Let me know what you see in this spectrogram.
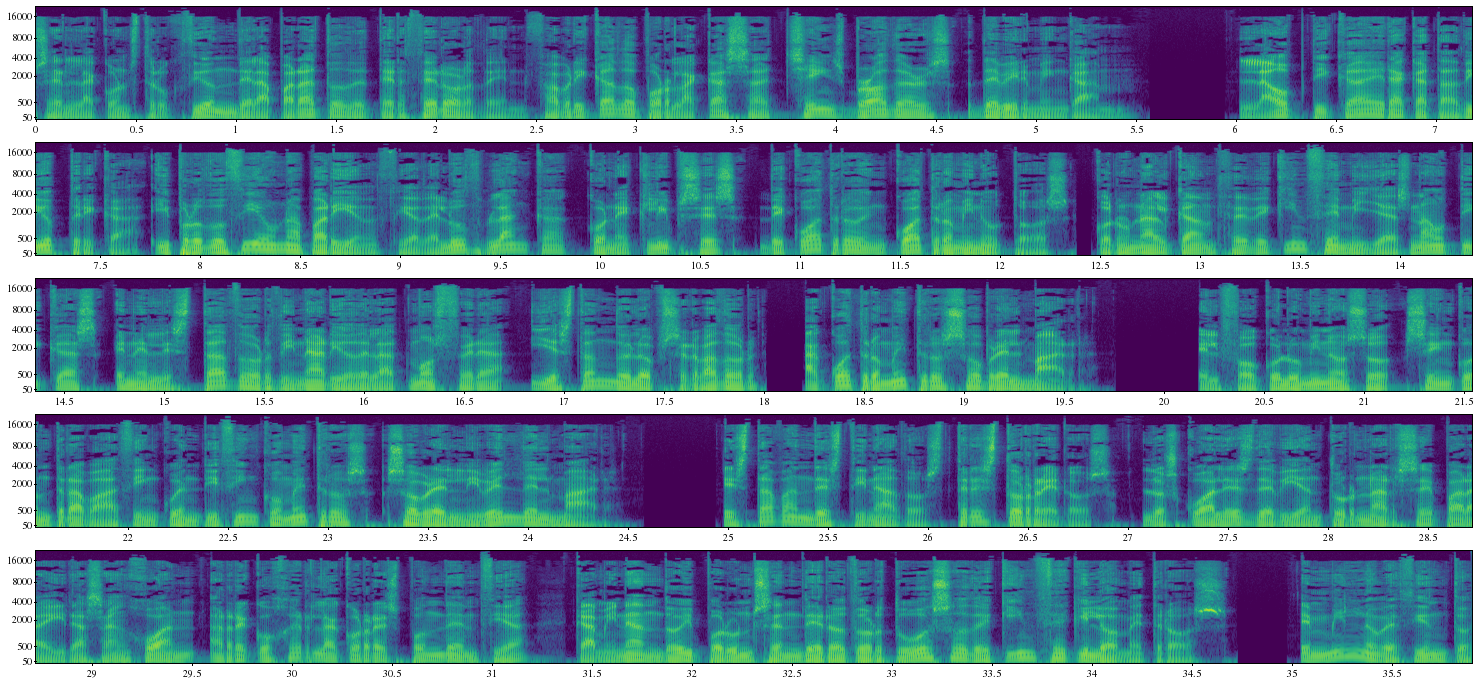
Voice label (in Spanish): audioguia del faro de punta grossa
